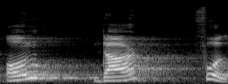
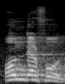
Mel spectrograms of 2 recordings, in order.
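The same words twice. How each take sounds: First: "wonderful" very slow in three separate beats; split into syllables. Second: Said in the usual way. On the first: Shown as a demonstration. Teacher counting three parts for students, "wonderful" split syllable by syllable. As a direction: pause after each syllable of "wonderful". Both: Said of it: "এখানে হচ্ছে তিনটা".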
